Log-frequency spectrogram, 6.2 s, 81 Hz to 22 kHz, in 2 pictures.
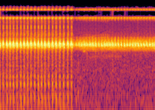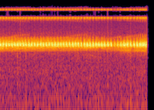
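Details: Great Plains toads at night in Brown County, Minnesota, June 27, 2010, first documented in the county, recorded on a Canon Power Shot: coarse rapid pulses open, then a smooth continuous high trill carries on until an abrupt cut.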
